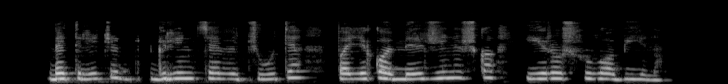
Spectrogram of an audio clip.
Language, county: Lithuanian, Vilnius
